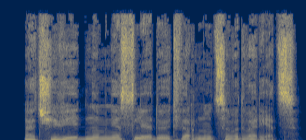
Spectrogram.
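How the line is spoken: Sighing woman. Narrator (Russian): вздохнула первенствующая

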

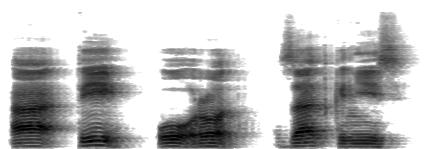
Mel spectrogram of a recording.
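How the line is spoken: Power-drunk bark. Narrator (Russian): рявкнул опьяневший от власти Дитрит

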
